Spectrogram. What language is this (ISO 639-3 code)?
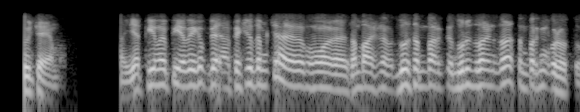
san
